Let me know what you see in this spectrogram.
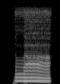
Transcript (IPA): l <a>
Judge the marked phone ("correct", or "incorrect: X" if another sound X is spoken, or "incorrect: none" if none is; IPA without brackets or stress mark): correct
